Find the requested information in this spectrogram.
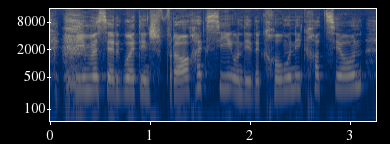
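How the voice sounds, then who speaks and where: The recording is very clean, with a silent background. A woman speaks at a fairly quick pace with ordinary pitch variation. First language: Italian (speaking German). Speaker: HR consultant and company founder. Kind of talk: interview conversation.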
